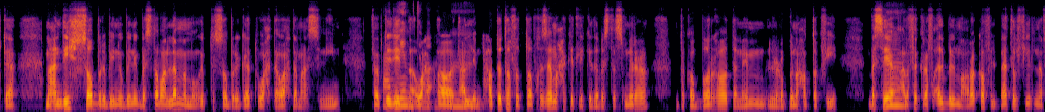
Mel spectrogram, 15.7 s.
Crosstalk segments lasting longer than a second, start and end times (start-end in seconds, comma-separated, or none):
5.8-7.3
